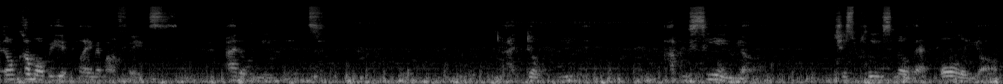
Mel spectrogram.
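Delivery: softly warning the chat trolls; quiet warning. Real, not acted. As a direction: warn them softly.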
